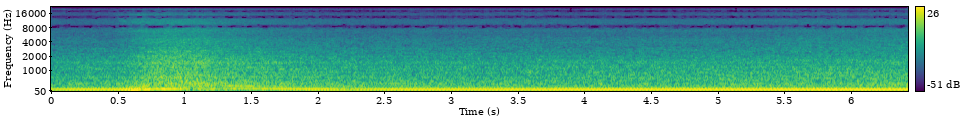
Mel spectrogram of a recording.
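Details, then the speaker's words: Supercharged Toyota truck ("Ole Red"): a sharp rev, then a loud, deep, droning, unmuffled idle; the exhaust is rusted out and leaking, making it sound like a little NASCAR. "Yes, the exhaust is pretty much rusted out on this. That's why it sounds like a little NASCAR."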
